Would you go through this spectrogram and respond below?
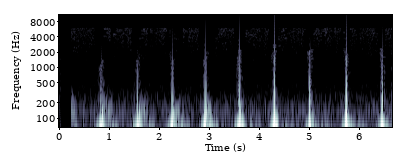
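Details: Phase 2 Korotkoff sounds during blood pressure cuff deflation: regular tapping beats at about 85 a minute with a soft swishing murmur between them.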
